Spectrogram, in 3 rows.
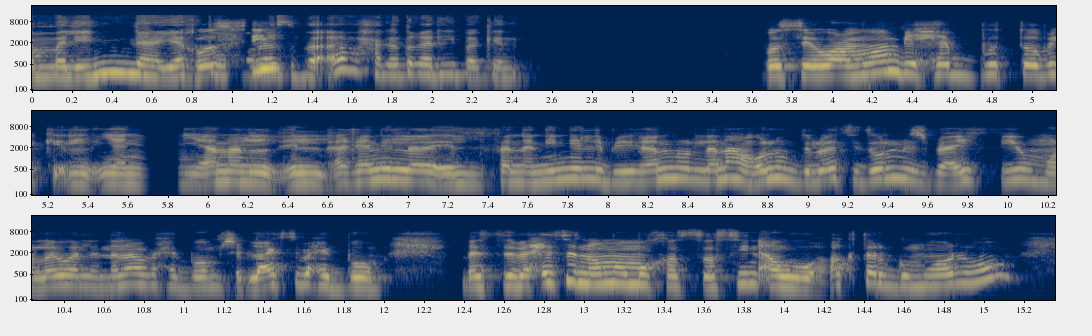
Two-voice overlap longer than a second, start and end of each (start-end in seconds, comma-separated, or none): none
